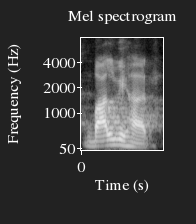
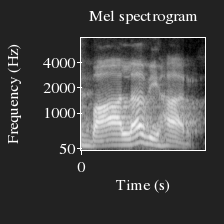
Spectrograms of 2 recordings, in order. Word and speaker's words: Bala Vihar: And please, while you pronounce what you come here for your children, don't say as Balvihar. Say it as Bala Vihar. There's a huge difference between Bal Vihar and Bala Vihar.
